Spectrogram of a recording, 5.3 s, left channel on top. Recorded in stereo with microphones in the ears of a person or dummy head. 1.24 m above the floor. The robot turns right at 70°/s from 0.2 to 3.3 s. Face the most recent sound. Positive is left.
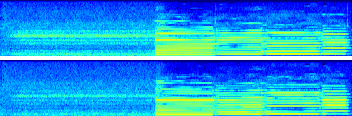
turn(degrees=-160)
